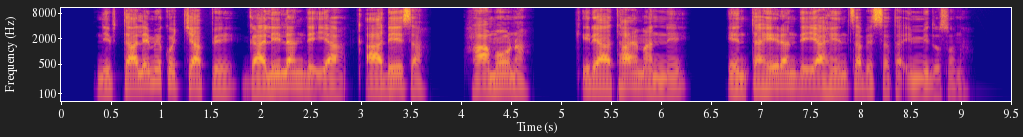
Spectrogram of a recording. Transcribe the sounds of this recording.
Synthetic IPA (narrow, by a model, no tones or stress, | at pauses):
nɪbt̪aːlɛmɛkɔt͡ʃːaːpːɛɡaliːlɐnd̪ɛʔɪjaːkʼaːd̪e̞ːsɐ | haːmo̞ːnɐ | kʼɪɾjaːt̪aːjmɐnːɛ | ɛnt̪ːɐheːɾɐnd̪ɛʔɪjaːhɛnt͡sːɐbɛsːɐt̪ɐ̰ʔɪmːɪd̪ɔsɔnɐ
